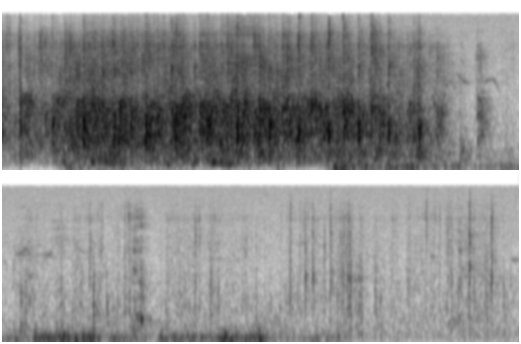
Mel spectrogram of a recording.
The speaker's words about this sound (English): I'd like to give a round of applause to all that helped put this thing together, the VFW, the Ladies Auxiliary, the Boy Scouts, JROTC. Just a fantastic job putting this thing together. So I'd like to give them a round of applause, please.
